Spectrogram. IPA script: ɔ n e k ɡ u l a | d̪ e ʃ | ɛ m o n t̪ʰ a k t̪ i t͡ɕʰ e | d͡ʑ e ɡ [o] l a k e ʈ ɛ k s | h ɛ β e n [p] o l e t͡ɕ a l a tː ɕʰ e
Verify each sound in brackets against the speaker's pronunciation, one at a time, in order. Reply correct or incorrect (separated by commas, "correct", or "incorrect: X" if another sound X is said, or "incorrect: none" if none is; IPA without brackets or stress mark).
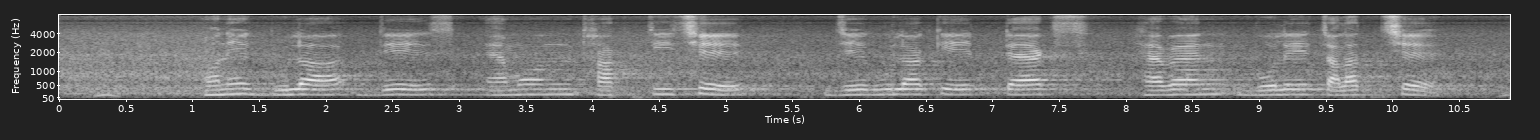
incorrect: u, incorrect: b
